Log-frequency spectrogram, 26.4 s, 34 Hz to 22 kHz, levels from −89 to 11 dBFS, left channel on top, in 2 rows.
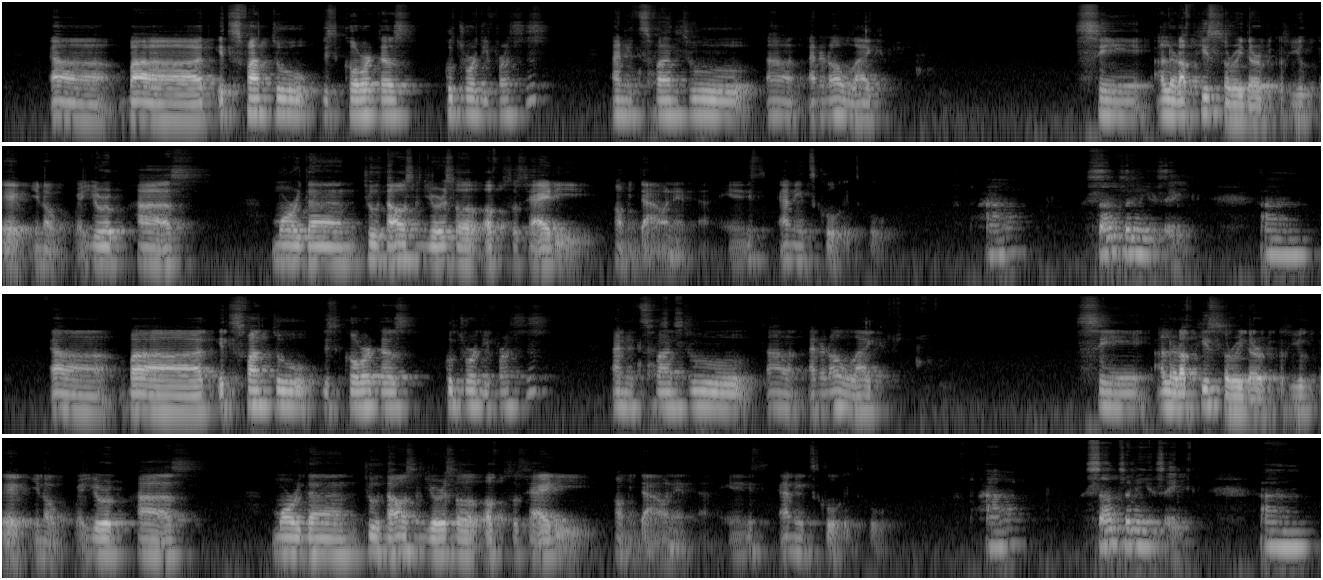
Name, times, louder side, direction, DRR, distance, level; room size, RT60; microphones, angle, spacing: voice 1, 0.5-4.0 4.4-5.3 6.1-8.7 10.8-15.0 15.9-18.1 18.5-19.0 19.3-20.0 20.4-20.7 21.0-21.6, left 1 dB, 70° left, 4 dB, 2.2 m, -29 dB
voice 2, 22.9-23.3 24.0-25.0 25.4-26.2, right 2 dB, 40° right, -2 dB, 5.0 m, -35 dB
22.5 x 15.0 x 2.2 m, 0.42 s
head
